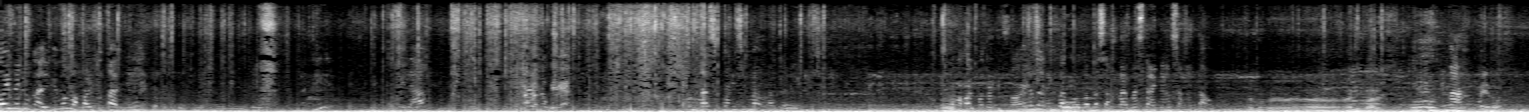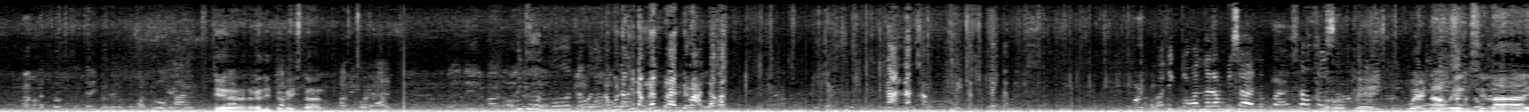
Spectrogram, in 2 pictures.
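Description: Low engine and road rumble inside a moving vehicle's cabin, heaviest for the first several seconds and then steady, with voices heard now and then.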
